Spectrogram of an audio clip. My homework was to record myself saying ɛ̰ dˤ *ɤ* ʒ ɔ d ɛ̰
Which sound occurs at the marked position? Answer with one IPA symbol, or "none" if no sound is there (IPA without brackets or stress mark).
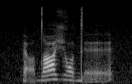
ɤ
